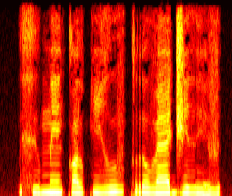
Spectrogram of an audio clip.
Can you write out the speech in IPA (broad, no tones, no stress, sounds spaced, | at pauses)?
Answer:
xʲ o̤ m ẽ k ɒ l k i ɣ u v k r o β æ d͡ʒ i ð e̤ v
